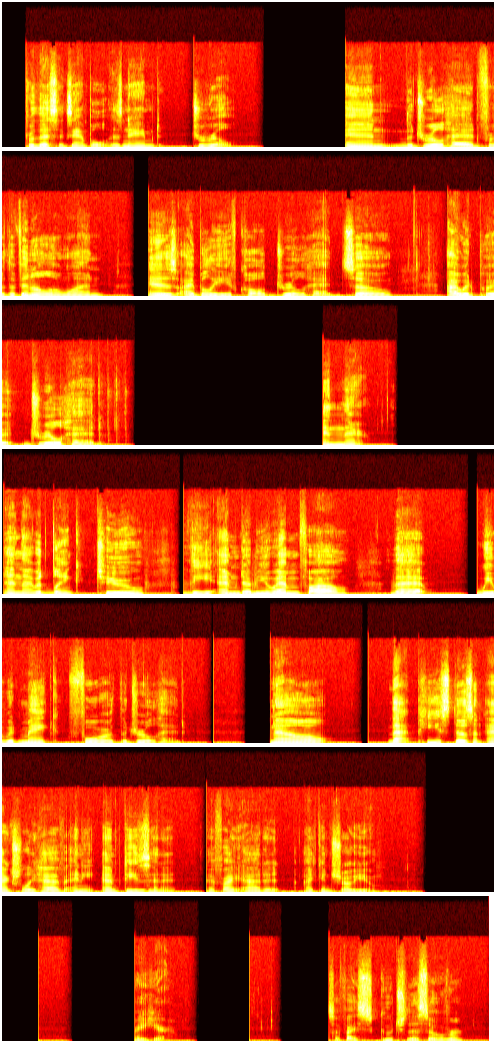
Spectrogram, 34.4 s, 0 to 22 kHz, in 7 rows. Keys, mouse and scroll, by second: 3.6 click, 6.6 click, 9.2-12.6 typing, 13.3 click, 24.6 click, 28.2-30.5 scroll down 4, 30.6 click, 31.6-32.0 scroll down 1, 32.5 g, 32.6 x.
